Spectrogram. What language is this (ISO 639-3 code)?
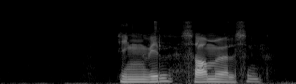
nor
